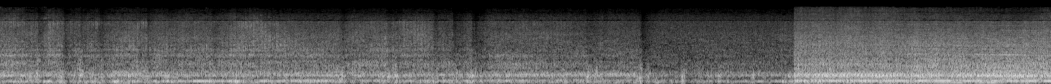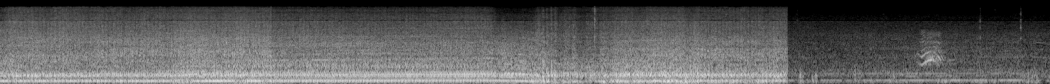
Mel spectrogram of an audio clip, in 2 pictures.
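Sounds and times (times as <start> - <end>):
engine misfiring at raised revs: 8.0 - 18.4.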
